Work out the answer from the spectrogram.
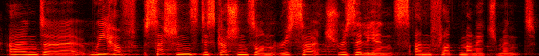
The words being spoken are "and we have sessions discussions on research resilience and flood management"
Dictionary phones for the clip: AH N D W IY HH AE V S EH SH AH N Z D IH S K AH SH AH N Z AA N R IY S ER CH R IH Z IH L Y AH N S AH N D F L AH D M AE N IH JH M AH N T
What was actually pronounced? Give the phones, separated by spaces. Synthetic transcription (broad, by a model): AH N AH W IY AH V S EH SH AH N Z D IH S K AH SH AH N Z N R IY S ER CH R IH Z IH L Y AH N S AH N F L AH D M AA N IH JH M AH N T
